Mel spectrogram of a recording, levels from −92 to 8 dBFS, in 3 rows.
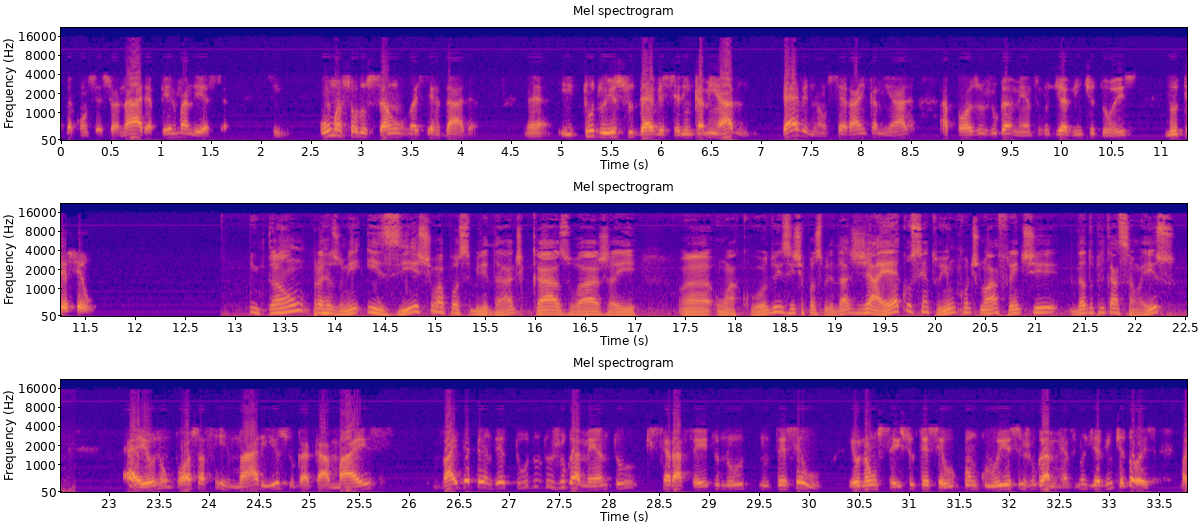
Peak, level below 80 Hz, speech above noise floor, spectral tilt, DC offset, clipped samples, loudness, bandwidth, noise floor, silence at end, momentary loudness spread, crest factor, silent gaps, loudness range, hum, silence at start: -6 dBFS; -48 dBFS; 33 dB; -4 dB/octave; under 0.1%; under 0.1%; -24 LUFS; 16.5 kHz; -57 dBFS; 0 s; 12 LU; 18 dB; none; 6 LU; 60 Hz at -55 dBFS; 0.05 s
